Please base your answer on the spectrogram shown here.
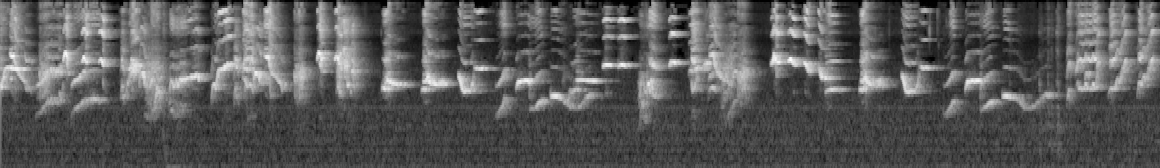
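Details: White-rumped shama singing to attract a female: a long, nonstop medley of whistled slurs, sharp chips and rasping bursts, fast and varied throughout.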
